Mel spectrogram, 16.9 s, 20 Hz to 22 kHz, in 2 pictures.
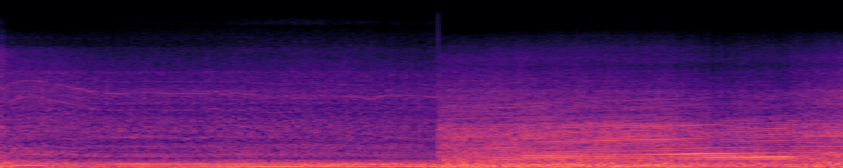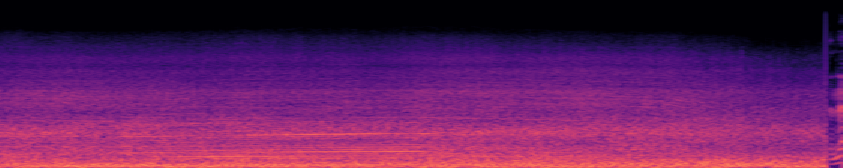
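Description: A BMW E92 M3 drives and accelerates, its engine loud and close throughout with rising revs and strong road and wind roar, heard from onboard with no talking.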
